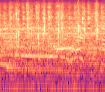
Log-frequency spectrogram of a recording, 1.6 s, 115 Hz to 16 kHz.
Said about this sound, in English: And the Patriots have recovered the fumble. Big play right there on about the 3-yard line. This crowd erupts.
